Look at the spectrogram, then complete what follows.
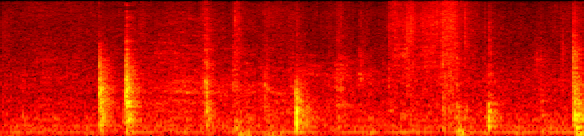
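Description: About seven light knocks and clicks, spaced irregularly, of kitchen things being handled: dishes, utensils or cupboards, over a faint steady hum.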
